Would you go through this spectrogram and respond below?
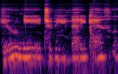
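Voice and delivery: soft, wise, spiritual little turtle character voice. Recalling a turtle from a cartoon and quoting it, little spiritual turtle voice. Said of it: "There was this little spiritual kind of turtle".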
